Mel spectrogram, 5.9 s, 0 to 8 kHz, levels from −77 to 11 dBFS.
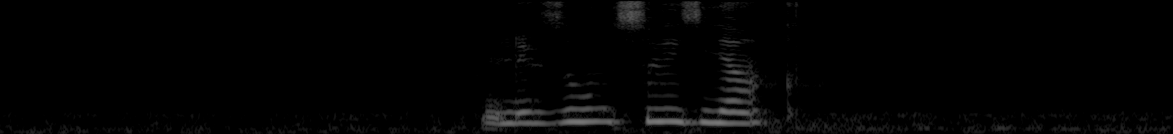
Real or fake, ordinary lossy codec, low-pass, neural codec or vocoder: fake; none; none; codec, 16 kHz, 2 kbps, FreqCodec, larger model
